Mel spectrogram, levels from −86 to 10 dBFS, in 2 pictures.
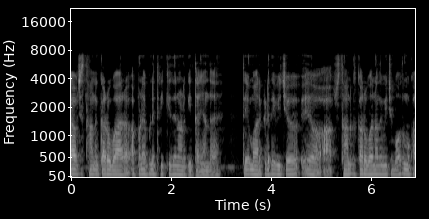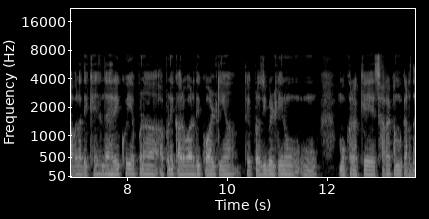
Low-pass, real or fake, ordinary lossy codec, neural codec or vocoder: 7.2 kHz; real; none; none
